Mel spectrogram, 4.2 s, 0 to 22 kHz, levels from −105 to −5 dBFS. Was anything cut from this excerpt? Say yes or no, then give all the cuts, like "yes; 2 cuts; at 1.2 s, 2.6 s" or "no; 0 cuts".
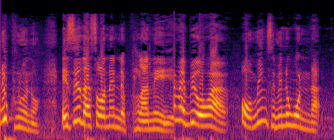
yes; 1 cut; at 2.2 s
